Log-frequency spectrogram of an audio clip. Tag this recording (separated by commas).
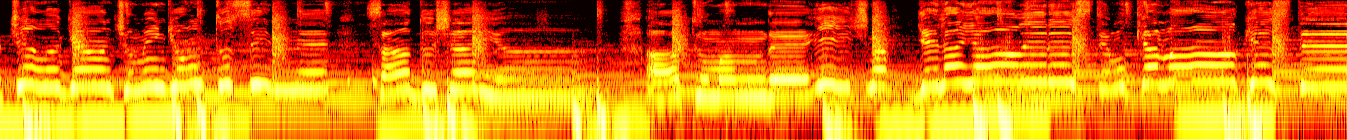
Blues, Music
